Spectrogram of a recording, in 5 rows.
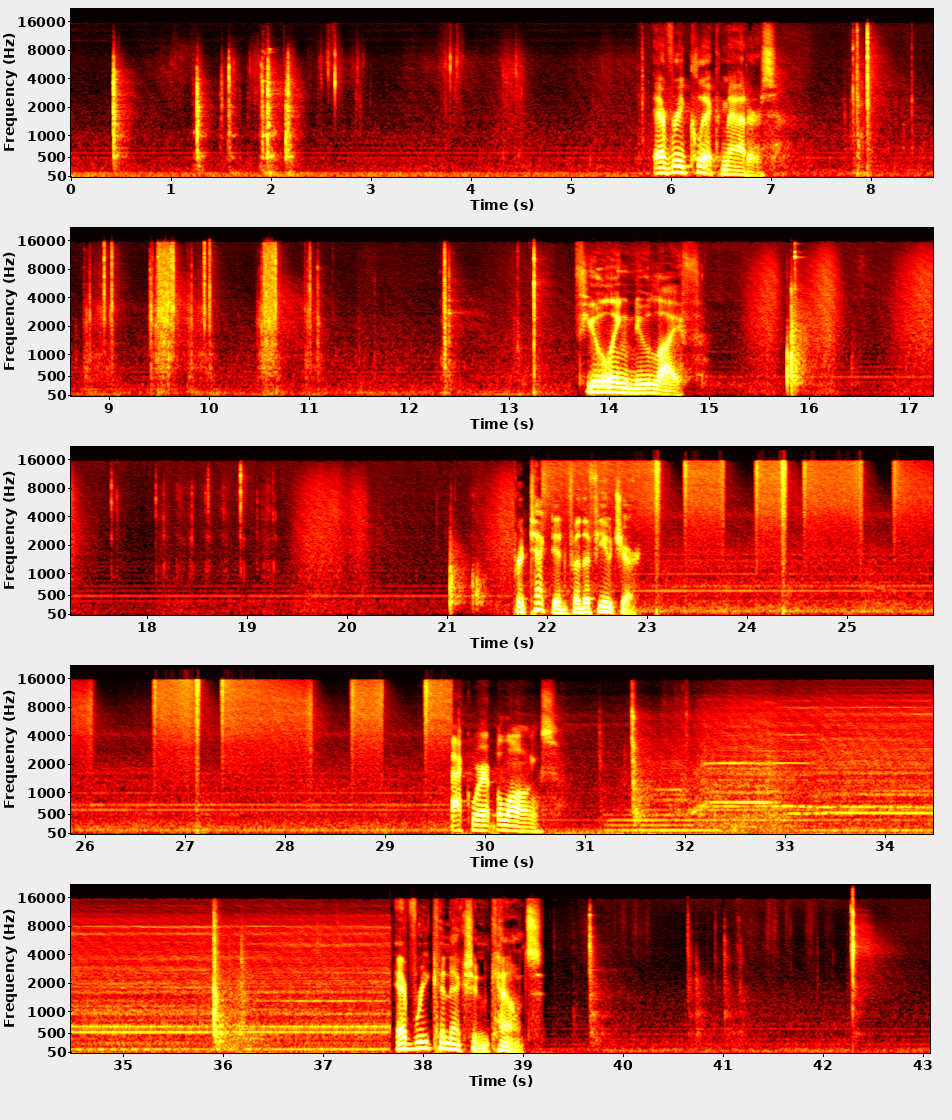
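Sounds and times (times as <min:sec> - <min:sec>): aerosol spray hissing: 0:21.9 - 0:29.8.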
